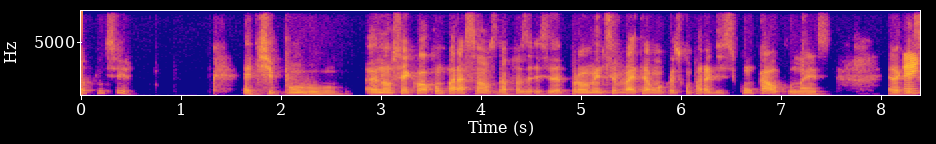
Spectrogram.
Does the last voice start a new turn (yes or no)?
no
